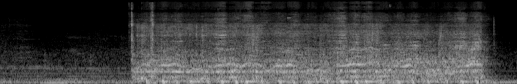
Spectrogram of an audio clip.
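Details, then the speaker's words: 1972 GMC C10 pickup that sat for years, after fixing the battery cables and adding a ground wire: strong, even cranking at about four turns per second for over three seconds with no firing. It has no spark, and the distributor is to be fixed or replaced with an HEI. "It turns over good now, but I don't have spark."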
